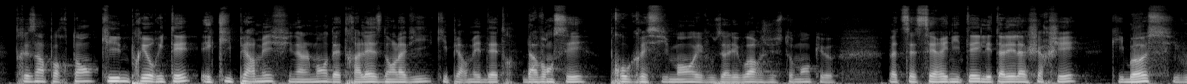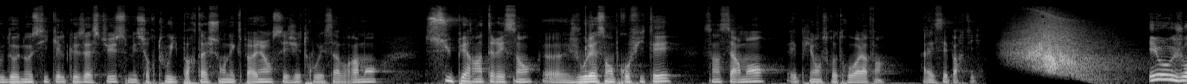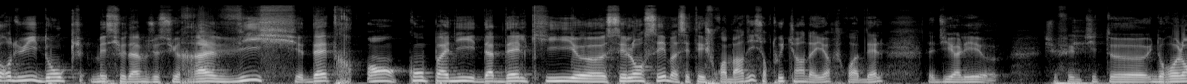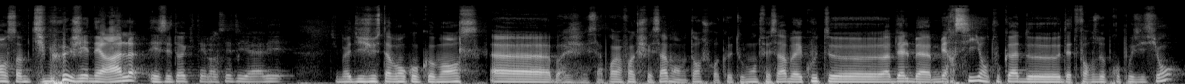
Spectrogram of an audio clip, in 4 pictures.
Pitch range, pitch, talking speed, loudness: 115-135 Hz, 125 Hz, 215 wpm, -20 LUFS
